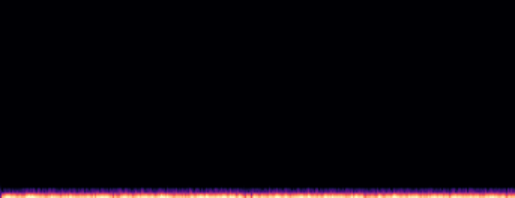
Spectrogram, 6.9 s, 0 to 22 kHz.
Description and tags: OSf - AtmoNoiseC4
Good day.
White noise + vocoder on C4 note
Support project using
